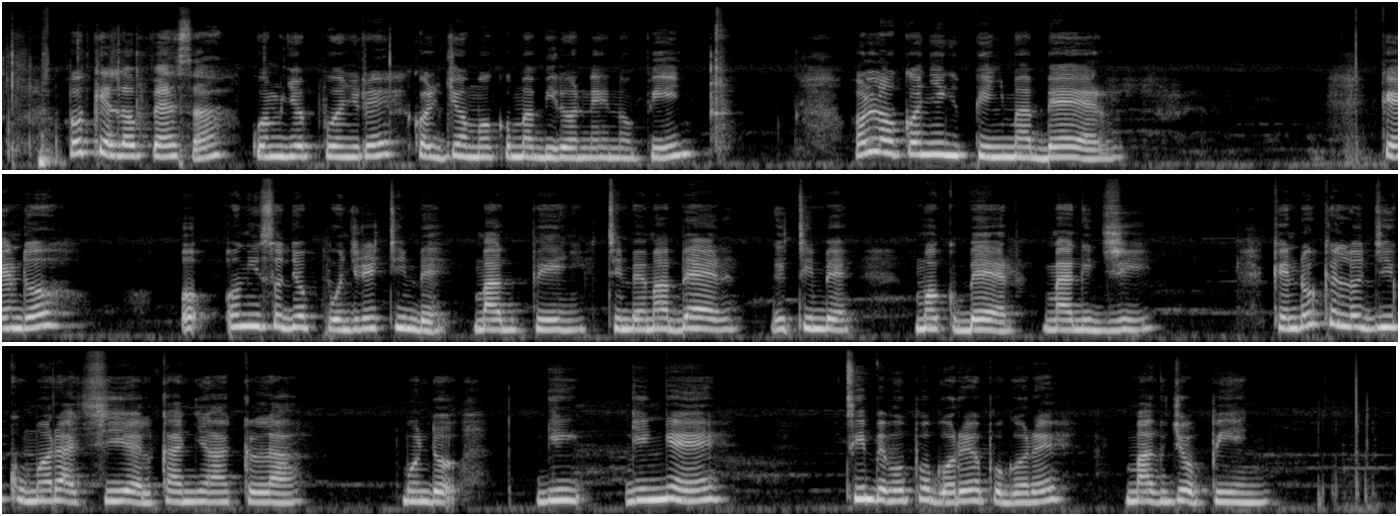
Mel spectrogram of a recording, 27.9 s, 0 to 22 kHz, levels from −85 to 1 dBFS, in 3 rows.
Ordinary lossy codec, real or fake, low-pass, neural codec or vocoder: none; fake; 19.8 kHz; vocoder, 44.1 kHz, 128 mel bands, Pupu-Vocoder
